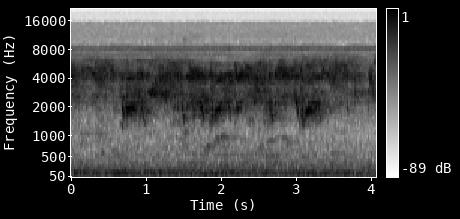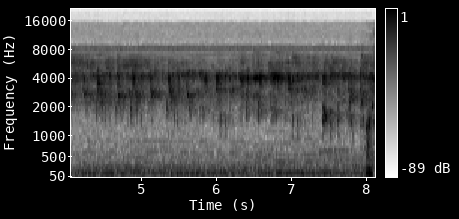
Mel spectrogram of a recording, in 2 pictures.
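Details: Swiftlets called in by lure playback, plenty still circling; a thick chorus of rapid high chirps, roughly four a second, with scattered downslurred notes and a low hum beneath.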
